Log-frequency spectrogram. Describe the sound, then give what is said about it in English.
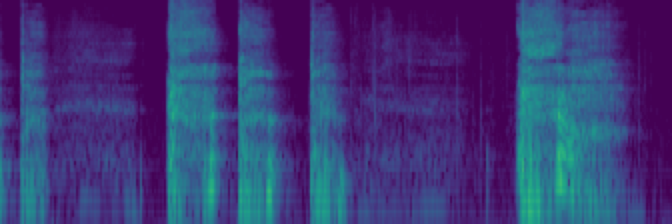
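A person coughs and clears their throat in several harsh bursts, with a short lull before a final, louder round of coughing. “I felt fine until we started recording this. I wasn't even coughing.”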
